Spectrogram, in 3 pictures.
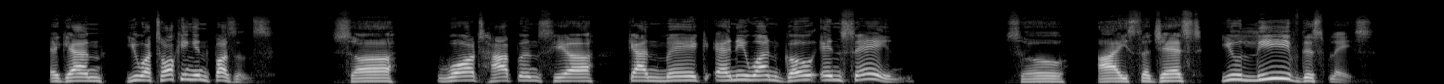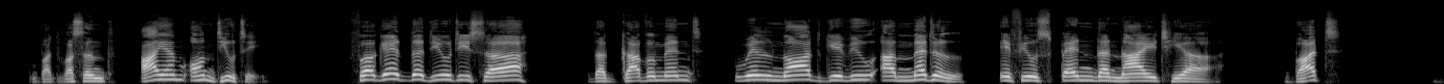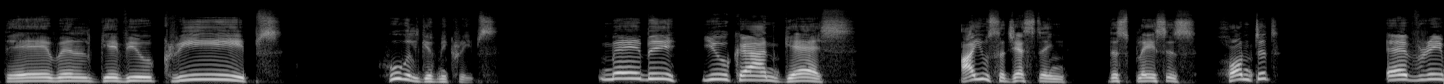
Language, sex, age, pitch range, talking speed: English, male, 50-69, 150-210 Hz, 95 wpm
